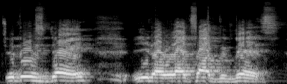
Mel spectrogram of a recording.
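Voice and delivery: laughing through the words; giggling while talking. Real, not acted.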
